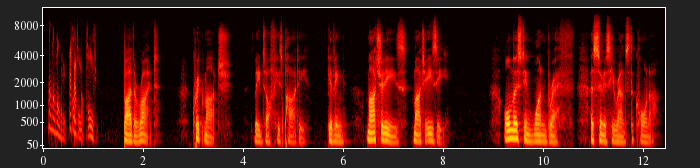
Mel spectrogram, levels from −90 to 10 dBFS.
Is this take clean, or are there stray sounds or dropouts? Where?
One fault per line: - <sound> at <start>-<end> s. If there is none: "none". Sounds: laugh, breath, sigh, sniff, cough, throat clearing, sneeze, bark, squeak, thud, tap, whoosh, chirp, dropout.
- chirp at 0.1-1.1 s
